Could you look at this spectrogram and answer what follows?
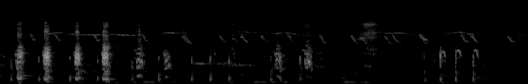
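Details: A mallard hen with her day-old ducklings gives soft, rapid clucking quacks, roughly three a second, while the ducklings answer with thin, high, drawn-out peeps.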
